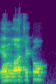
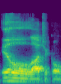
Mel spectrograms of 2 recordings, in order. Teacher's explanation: the in assimilates to the L of logical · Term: assimilation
